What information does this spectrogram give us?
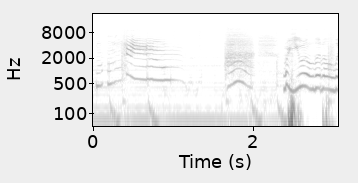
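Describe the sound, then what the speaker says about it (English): A stray cat in an alley gives several drawn-out, rising meows with a low purring rumble underneath, close and fairly quiet. "A purring stray cat slowly walks out of the alley."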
